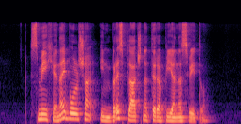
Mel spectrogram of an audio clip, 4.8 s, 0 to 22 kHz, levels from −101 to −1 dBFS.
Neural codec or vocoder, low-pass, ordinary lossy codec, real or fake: none; 9.9 kHz; none; real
